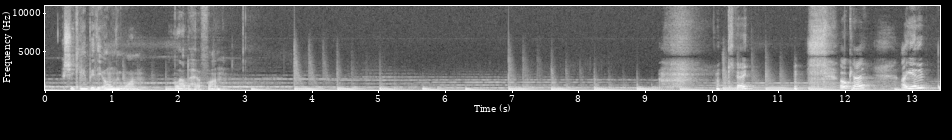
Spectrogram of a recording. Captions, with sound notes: She can't be the only one allowed to have fun. (mysterious music) Okay? (chuckles) Okay, I get it.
